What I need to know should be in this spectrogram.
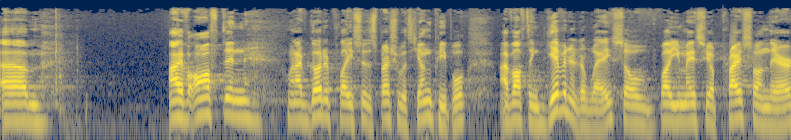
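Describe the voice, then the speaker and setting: A man's fairly high-pitched voice with fairly even intonation on a very clean recording with a silent background. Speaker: apologetics speaker. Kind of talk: sermon. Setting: church. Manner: fast.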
